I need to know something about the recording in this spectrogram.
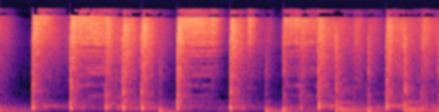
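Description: Drum kit playing a short, busy beat of snare, bass drum and cymbal hits, about three to four strokes a second, with cymbal wash ringing between them. A low tone sounds briefly near the end.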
